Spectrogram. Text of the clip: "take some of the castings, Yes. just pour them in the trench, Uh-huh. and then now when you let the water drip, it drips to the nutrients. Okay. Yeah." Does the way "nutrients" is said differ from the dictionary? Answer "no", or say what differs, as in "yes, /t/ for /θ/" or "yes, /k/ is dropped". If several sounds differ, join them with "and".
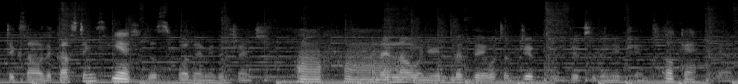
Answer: yes, /s/ is dropped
